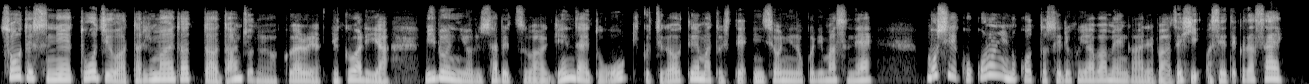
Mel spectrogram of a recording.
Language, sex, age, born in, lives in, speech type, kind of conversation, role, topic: Japanese, female, 50-54, Japan, Japan, read, expert-assistant, expert, 昔の名作を今の時代に合わせて読み直すとしたら、どんな新しい見方や感想が生まれると思いますか？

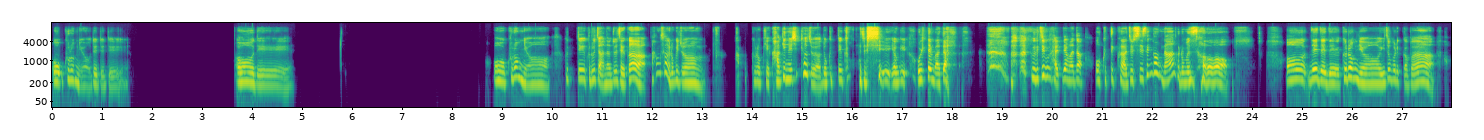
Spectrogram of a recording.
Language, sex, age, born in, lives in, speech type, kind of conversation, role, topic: Korean, female, 50-54, South Korea, United States, conversation, podcast, guest, 작은 친절 하나가 큰 영향을 준 경험이 있으신가요?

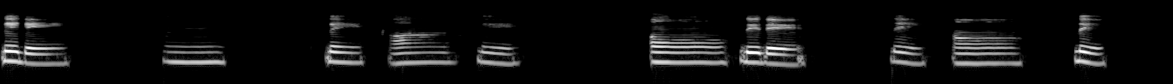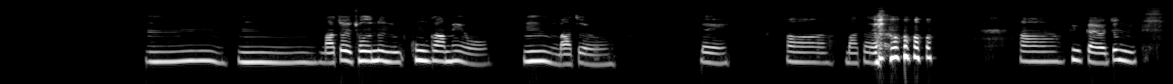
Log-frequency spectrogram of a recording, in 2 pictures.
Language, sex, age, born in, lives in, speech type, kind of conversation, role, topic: Korean, female, 35-39, South Korea, South Korea, conversation, unstructured, none, 꿈을 이룬 뒤에는 삶이 어떻게 달라질 것 같나요?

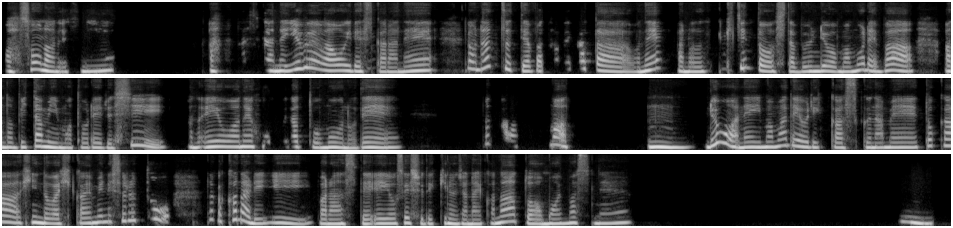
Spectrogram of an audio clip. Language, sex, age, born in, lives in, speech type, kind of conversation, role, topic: Japanese, female, 25-29, Japan, Japan, conversation, advice, advisor, 食事を抜きがちで体調が心配なのですが、どうすればよいですか？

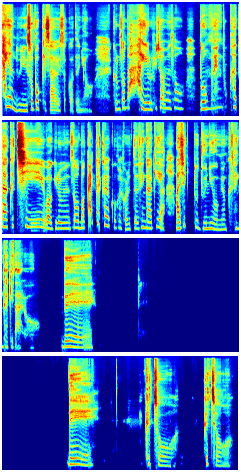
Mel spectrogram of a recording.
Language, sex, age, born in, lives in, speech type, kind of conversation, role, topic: Korean, female, 40-44, United States, United States, conversation, podcast, guest, 친구와 함께한 일 중에 아직도 잊지 못하는 일은 무엇인가요?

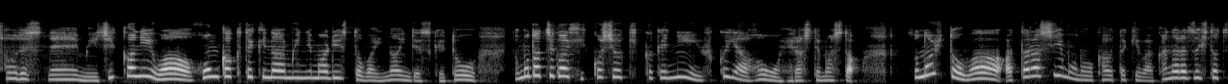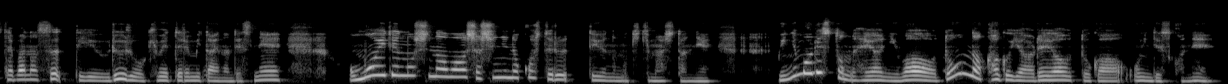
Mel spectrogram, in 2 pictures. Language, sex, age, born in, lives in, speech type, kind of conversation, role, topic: Japanese, female, 35-39, Japan, Japan, read, expert-assistant, asker, ミニマリストな住まいを選ぶ理由とは何ですか？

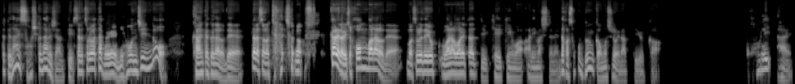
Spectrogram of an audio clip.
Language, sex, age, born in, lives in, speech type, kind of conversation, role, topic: Japanese, male, 35-39, Japan, Japan, conversation, podcast, guest, 食べ物で自分の居場所（帰属意識）を感じることはありますか？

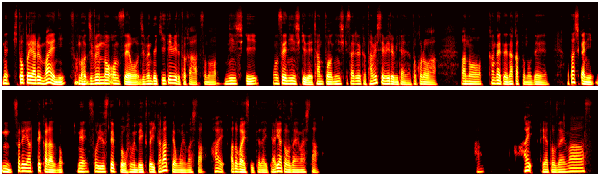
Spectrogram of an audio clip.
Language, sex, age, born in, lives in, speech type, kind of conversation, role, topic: Japanese, male, 30-34, Japan, Japan, conversation, advice, user, 言語の壁をどうやって乗り越えればいいですか？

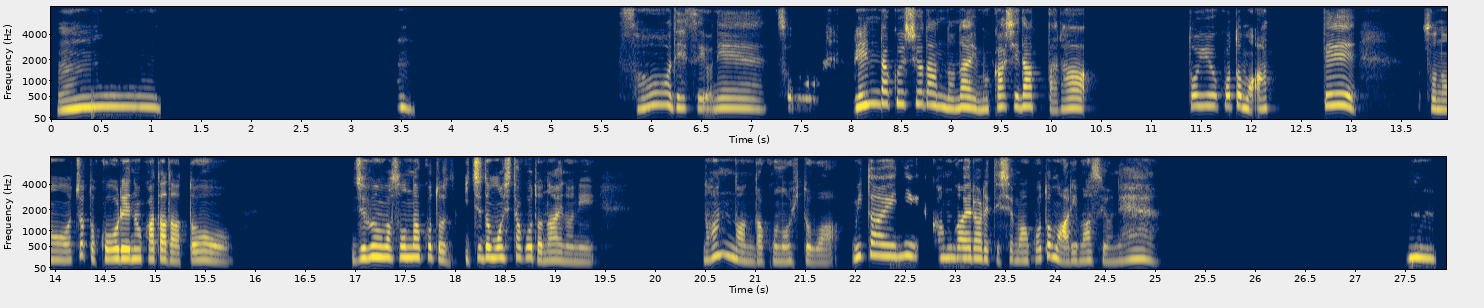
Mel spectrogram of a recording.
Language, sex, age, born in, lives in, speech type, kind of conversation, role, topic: Japanese, female, 40-44, Japan, Japan, conversation, advice, advisor, 仕事の所要時間をいつも短く見積もってしまう状況を教えていただけますか？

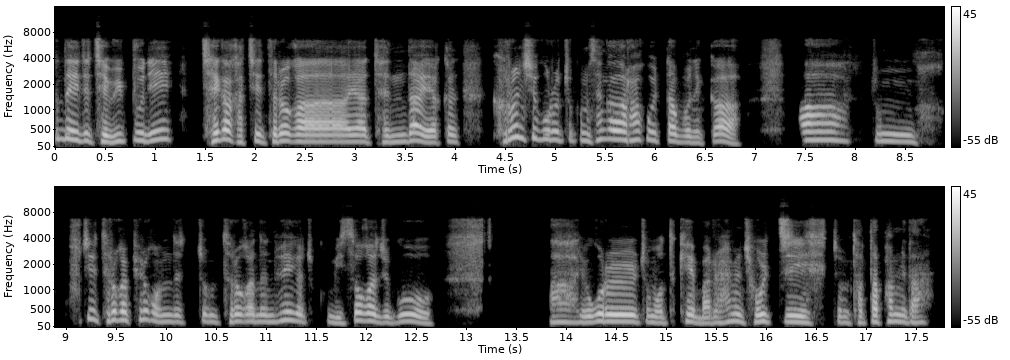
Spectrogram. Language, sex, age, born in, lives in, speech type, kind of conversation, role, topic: Korean, male, 30-34, South Korea, South Korea, conversation, advice, user, 회의가 너무 길어 다른 업무가 밀릴 때 어떻게 해야 하나요?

